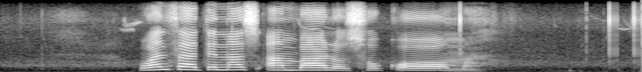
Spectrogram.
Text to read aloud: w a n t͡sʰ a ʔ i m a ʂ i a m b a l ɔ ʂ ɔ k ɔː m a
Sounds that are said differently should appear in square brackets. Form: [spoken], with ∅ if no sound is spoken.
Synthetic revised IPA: w a n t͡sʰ a [t] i [n] a ʂ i a m b a l ɔ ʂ ɔ k ɔː m a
